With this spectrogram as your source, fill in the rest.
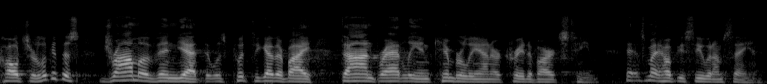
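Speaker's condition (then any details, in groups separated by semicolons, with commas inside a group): No condition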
